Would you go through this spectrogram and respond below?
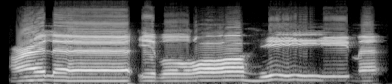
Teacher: را کے اوپر کھڑی زبر ہے، ایک الف کے برابر کھینچ کر پڑھیں گے · علی مد منفصل ہے، تین الف کے برابر کھینچ کر پڑھیں گے۔ اب با پر قلقلہ ہوگا، حروف قلقلہ میں سے ہے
